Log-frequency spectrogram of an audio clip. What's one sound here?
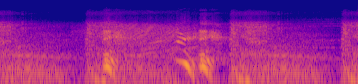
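A blade swishes through the air with a sharp whoosh.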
